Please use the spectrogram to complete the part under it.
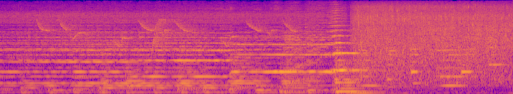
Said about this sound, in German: Der Frühlingsregen ist angekommen und lässt die Bäche des Regenwaldes anschwellen.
